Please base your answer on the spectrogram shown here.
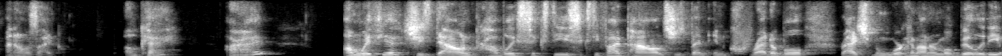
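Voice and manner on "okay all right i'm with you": higher, bright encouraging coach voice; eager coach reply. Retold or imitated. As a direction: pump her up for the pull-up. Coach answers client's pull-up request.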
